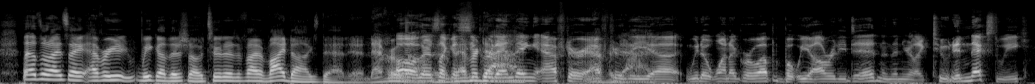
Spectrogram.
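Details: Adult male speakers, podcast-style conversation; Normal conversational speech.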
